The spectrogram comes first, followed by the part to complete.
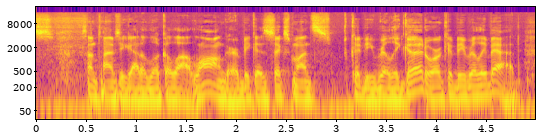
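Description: Noticeable background noise sits behind a man with a very deep, low voice. He talks at a fairly quick pace with ordinary pitch variation. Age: 40s. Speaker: radio co-host. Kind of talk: financial talk radio. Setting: radio studio.

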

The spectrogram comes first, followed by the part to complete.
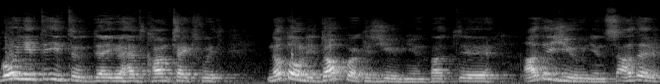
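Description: With a Swedish accent, a man speaks at a fairly slow pace. His pitch swings very widely. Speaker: retired dock worker. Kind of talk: talk. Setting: stage with audience.

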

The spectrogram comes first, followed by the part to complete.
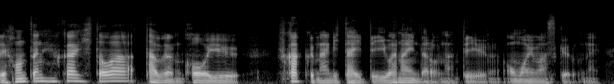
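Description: A man speaks with a very deep, low pitch and very wide pitch swings. The background is quiet. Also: fairly quick pace, big swings in loudness. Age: 20s. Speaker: podcast co-host. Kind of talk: solo casual monologue. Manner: rambling, relaxed.

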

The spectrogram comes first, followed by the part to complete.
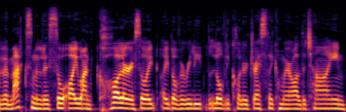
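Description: A woman with an Irish accent, fairly low in pitch, at a very fast pace, in a very clean recording with a silent background. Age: 20s. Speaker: fashion staff writer. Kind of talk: casual chat. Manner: animated.

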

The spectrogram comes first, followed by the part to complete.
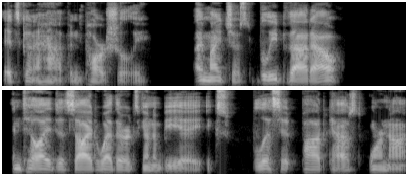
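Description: Very clean with a silent background, the recording has a man with a fairly low pitch and vocal fry speaking at a moderate pace with lively intonation. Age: 20s. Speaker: podcast host and producer. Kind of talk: casual solo monologue.

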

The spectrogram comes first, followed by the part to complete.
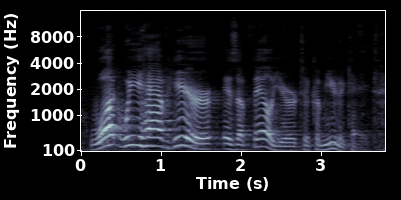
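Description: A man puts on a booming character voice, fairly high in pitch, speaking at a fairly slow pace with very wide pitch swings. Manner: authoritative.

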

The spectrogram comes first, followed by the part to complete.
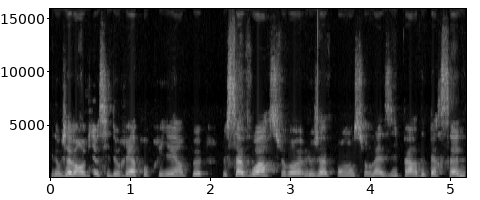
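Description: A woman's dark, mellow tone comes through with fairly even intonation in a dry, close sound with no echo and a quiet background. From Luxembourg. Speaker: podcast guest. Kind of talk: interview.

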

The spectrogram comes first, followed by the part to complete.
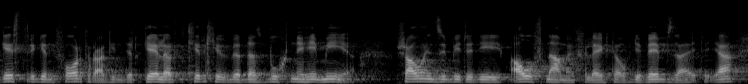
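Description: A man's medium-pitched voice in monotone, flat intonation at a moderate pace, with audible room echo. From Ukraine, Kyiv. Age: 60s. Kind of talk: sermon-style lecture; interview.

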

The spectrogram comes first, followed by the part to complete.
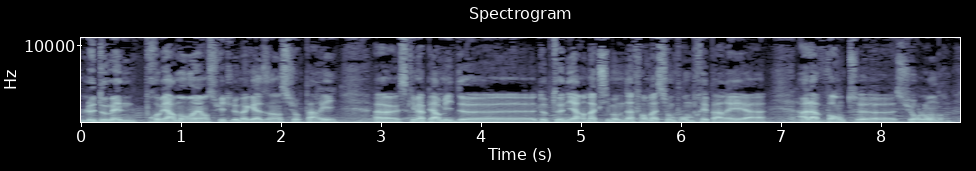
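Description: Noticeable background noise surrounds the speaker. A man talks at a moderate pace, his fairly low pitch carrying fairly even intonation. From Normandy, France. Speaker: business development manager. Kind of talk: interview. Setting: restaurant tea room. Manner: halting, many hesitations.

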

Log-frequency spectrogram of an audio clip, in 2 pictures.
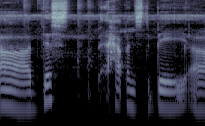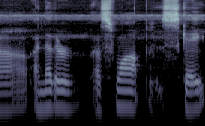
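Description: A man with an American accent speaks at a very slow pace. Noticeable background noise is present. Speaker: experimental archaeologist and naturalist educator. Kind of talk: casual interview.

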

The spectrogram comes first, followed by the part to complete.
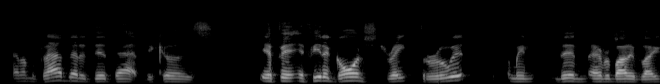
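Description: A man uses a normal speaking voice at a medium pitch and a moderate pace. His loudness swings widely. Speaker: wrestling podcast co-host. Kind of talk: casual chat.

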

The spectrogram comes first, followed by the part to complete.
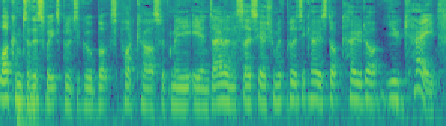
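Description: A man with a southern English accent speaks at a fairly quick pace and medium pitch, somewhat breathy, with fairly even intonation and hardly any pauses. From Essex, England. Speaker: podcast host. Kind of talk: interview.

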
